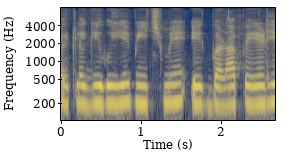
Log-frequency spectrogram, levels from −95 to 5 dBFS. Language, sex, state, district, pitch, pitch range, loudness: Hindi, female, Bihar, Patna, 195 Hz, 190-200 Hz, -14 LUFS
